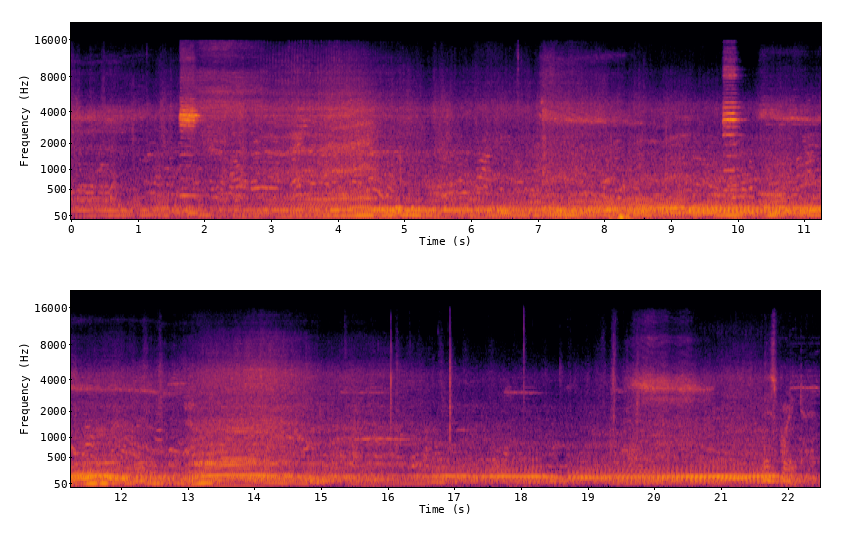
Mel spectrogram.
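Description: Low, uneven rumble of passing road traffic, with cars and motorcycles going by. There are two sharp clicks, one about two seconds in and one about ten seconds in.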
